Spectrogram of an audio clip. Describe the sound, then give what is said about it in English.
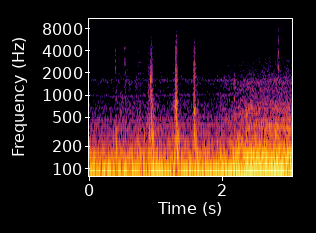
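A car with a manual stick shift gives a low engine rumble throughout, with a few sharp mechanical clicks from the controls, before the engine note grows fuller and louder near the end. “With a hand on the wheel, she reaches for the ignition. She grabs the stick shift.”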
